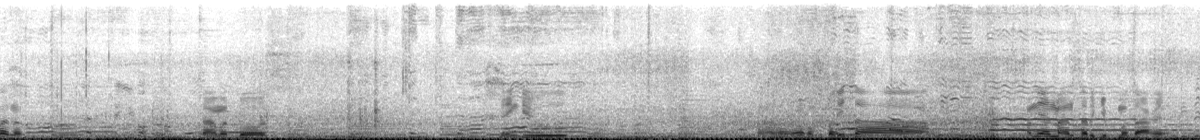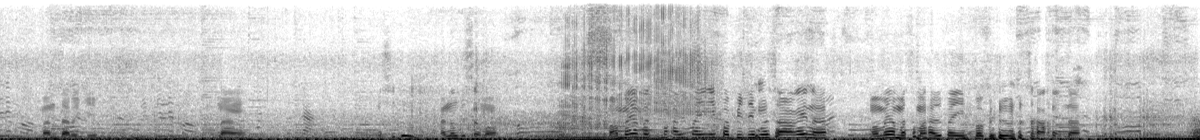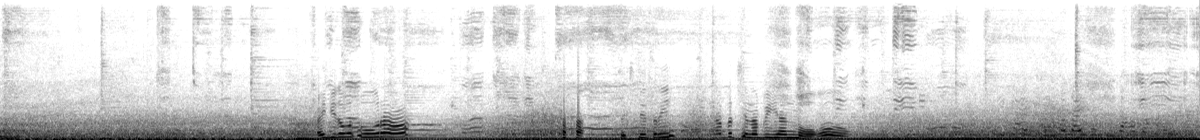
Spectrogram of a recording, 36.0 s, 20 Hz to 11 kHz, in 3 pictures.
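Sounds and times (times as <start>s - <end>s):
motorcycle engine running: 0.0s - 36.0s
person's voice: 4.6s - 6.0s, 7.6s - 14.0s, 17.8s - 24.2s, 27.1s - 36.0s
broad rush of noise: 22.9s - 36.0s.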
